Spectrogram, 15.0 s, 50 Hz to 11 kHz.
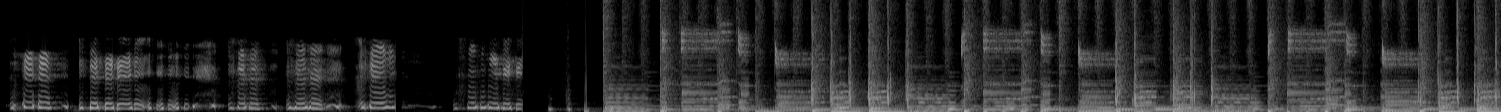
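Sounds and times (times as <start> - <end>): baby laughing: 0.1 - 5.8
bright children's music: 5.6 - 15.0.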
